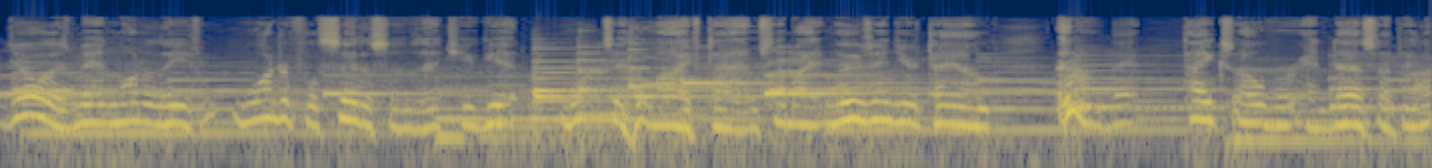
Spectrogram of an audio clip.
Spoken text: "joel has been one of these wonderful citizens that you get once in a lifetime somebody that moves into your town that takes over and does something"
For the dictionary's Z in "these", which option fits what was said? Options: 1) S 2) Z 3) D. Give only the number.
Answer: 2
